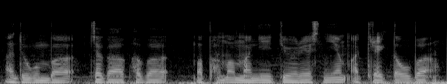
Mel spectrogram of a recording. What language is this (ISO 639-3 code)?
mni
